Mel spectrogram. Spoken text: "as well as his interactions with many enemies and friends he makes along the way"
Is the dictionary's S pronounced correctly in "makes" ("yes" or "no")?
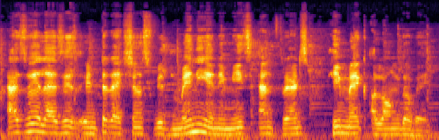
no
